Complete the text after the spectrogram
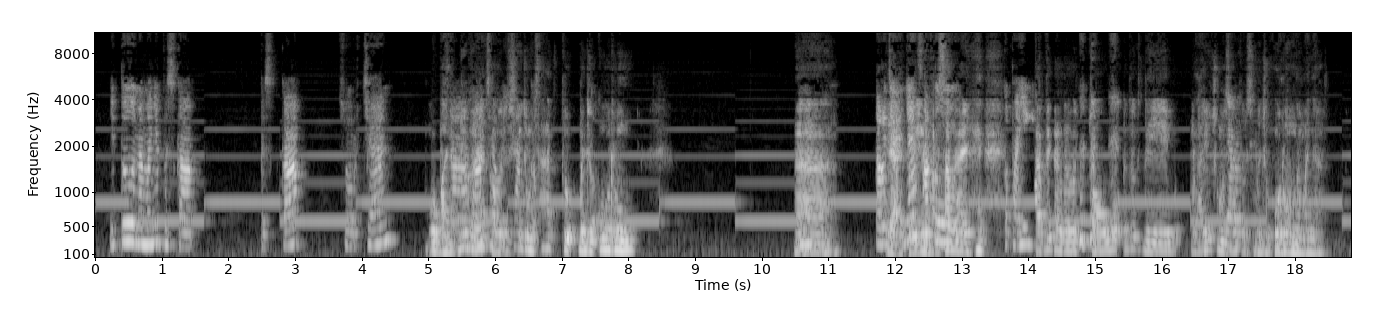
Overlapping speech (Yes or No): Yes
